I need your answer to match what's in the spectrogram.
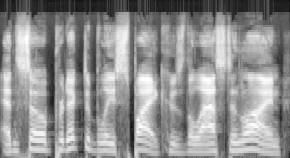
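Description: A man co-hosts a casual podcast and explains film details in a thorough, nerdy way. His voice is smooth and clear and sits a little high for a man. It is recorded close and dry. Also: moderate pace, fairly bright tone, dry recording. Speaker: podcast co-host. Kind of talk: casual movie-review chat.

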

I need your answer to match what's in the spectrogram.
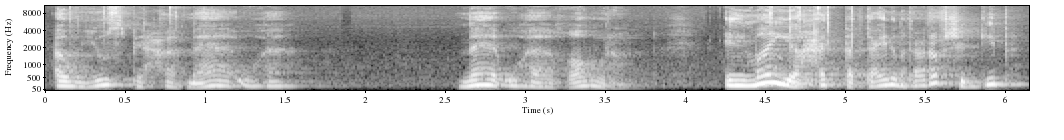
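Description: Animated Egyptian woman teaching Quran. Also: lowish voice, brisk, slight background noise. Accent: Egyptian Arabic. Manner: animated, quotes verses softly near a whisper. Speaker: religious teacher. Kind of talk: Islamic lesson on Quran verses.

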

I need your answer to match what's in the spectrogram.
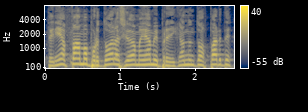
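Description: High-voiced preaching pastor. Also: male voice, racing. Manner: emphatic preaching, switching into English phrases. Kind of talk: sermon. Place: church before a congregation.

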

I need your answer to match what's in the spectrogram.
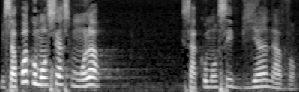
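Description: A man with a noticeably high voice preaches with a Quebec French accent, leaning hard on repeated phrases and swinging from hushed asides to loud declarations. His sermon rings out with the long reverb of a church hall. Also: animated, fairly quick. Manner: emphatic, repeats key phrases, swings between soft and loud. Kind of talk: Bible teaching sermon.

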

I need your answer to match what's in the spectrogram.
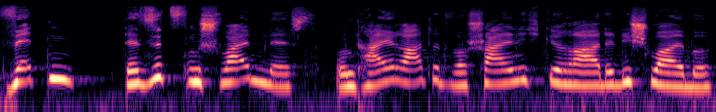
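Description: A woman's voice: a little high, a little slow, close to an everyday voice. A woman voicing a proud male wooden spinning top in a storybook reading, boastful and dramatic. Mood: rueful. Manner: boastful, then plaintive and dramatic. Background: music.

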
